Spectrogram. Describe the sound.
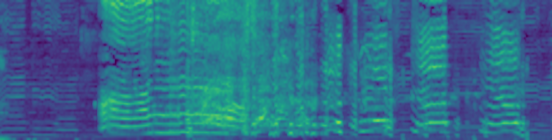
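A person imitates Godzilla's roar, a loud, drawn-out, high-pitched screeching wail that bends in pitch, followed by several shorter wavering vocal cries.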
